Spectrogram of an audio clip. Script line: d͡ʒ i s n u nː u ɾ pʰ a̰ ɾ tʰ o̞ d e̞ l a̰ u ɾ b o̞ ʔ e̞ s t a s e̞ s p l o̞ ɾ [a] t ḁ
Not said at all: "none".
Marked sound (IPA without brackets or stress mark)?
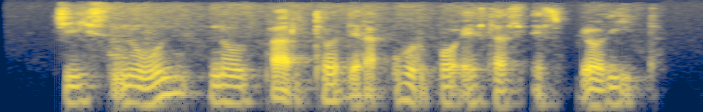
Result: i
